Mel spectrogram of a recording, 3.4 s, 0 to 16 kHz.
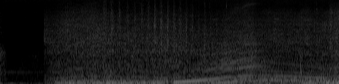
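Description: A car engine in the Need for Speed Underground 2 racing game revs up hard after a quiet start, its pitch climbing and shifting through gears, loud and steady to the end.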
